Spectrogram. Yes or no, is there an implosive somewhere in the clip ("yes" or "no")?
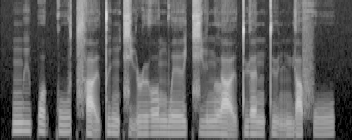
no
